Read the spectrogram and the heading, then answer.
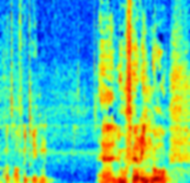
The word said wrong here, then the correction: Ferrigno: äh, oder Ferrigno wird er ja ausgesprochen, der schon ganz, ganz viele Hulks damals gemimt hat, äh, also quasi alle, in allen Hulk, Hulk war irgendwie mit dabei.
